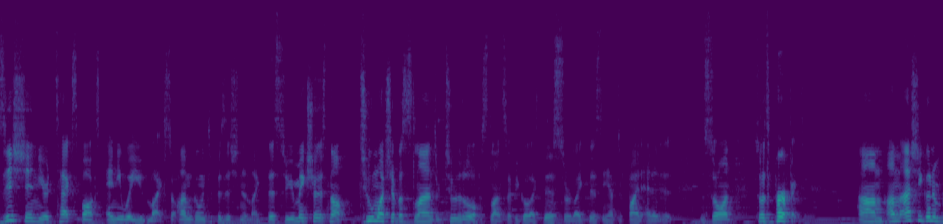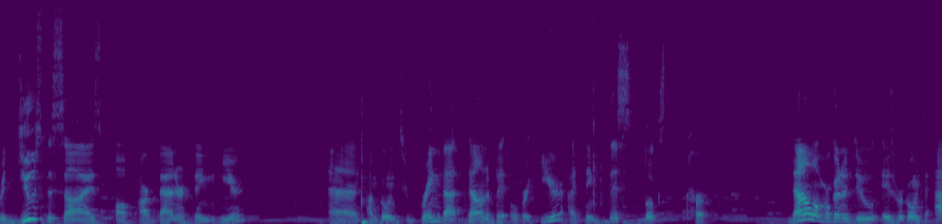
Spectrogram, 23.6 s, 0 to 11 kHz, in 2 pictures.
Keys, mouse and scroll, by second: 6.2-8.6 drag, 9.6 ctrl+z, 12.7-15.8 drag, 17.1 Escape, 17.6 Down, 17.8 Down, 17.9 Down, 18.1 Down, 18.3 Down, 18.7 Down, 19.2 Escape.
